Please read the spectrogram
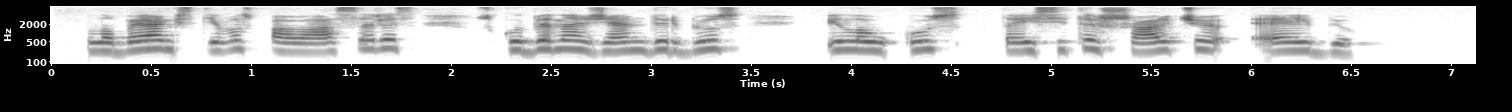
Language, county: Lithuanian, Klaipėda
